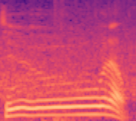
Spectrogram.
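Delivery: high, slow, stretched count; drawn-out excited count. Real, not acted. Near-fall count.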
